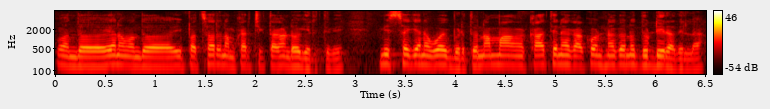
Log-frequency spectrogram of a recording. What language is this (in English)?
Kannada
